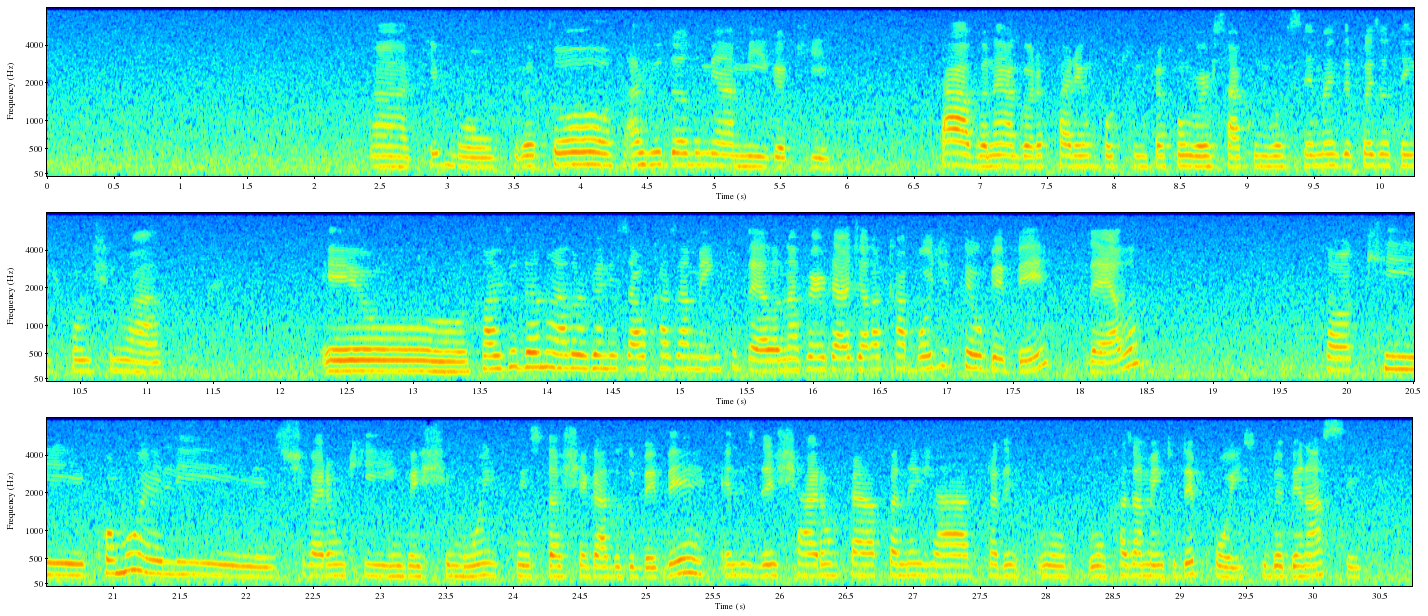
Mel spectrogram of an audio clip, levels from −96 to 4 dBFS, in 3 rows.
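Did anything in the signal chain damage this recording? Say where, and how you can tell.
No, nothing in the chain stood out on listening: the room noise sits about 10 dB below the speech and is part of the recording, and the call microphone processing leaves nothing above 8 kHz, which is normal for that stage.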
